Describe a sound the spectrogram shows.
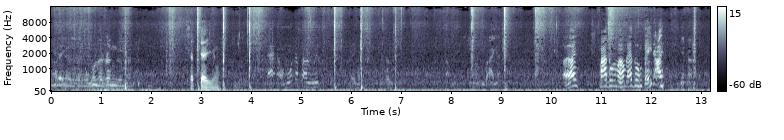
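A hoe thuds and scrapes into dry ground.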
